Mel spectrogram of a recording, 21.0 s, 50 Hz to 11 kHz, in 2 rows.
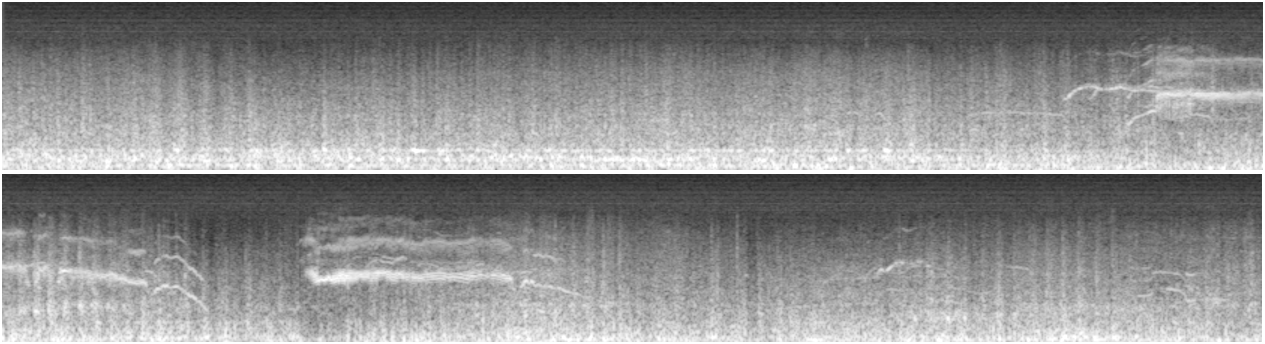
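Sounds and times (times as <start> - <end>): roller coaster rumbling on track: 0.0 - 21.0
wind buffeting microphone: 0.0 - 21.0
riders screaming: 8.8 - 12.2, 13.0 - 15.4, 17.3 - 19.1.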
